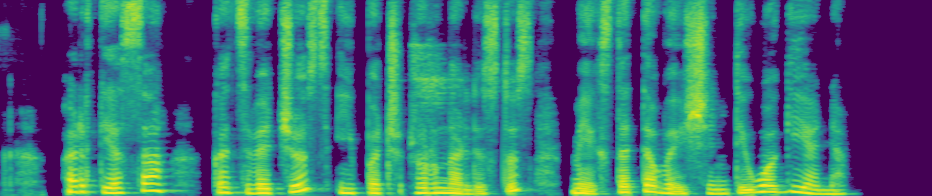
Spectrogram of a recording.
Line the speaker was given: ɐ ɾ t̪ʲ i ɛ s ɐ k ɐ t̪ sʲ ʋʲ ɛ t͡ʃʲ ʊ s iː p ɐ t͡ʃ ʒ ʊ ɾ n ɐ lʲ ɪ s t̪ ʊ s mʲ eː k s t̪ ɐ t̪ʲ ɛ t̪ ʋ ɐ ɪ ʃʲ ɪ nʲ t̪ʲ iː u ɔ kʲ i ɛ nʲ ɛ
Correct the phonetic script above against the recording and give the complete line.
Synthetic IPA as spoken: ɐ ɾ t̪ʲ i ɛ s ɐ k ɐ t̪ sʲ ʋʲ ɛ t͡ʃʲ ʊ s iː p ɐ t͡ʃ ʒ ʊ ɾ n ɐ lʲ ɪ s t̪ ʊ s mʲ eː k s t̪ ɐ t̪ʲ ɛ ʋ ɐ ɪ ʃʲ ɪ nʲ t̪ʲ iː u ɔ ɡʲ i ɛ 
